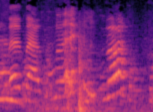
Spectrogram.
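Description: Young children's high-pitched voices: playful non-word vocal sounds from a boy and a baby at play.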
